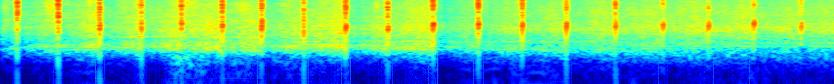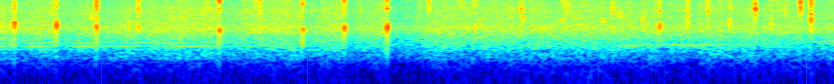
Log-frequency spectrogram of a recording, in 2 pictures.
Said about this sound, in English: So I'd like everyone to once again give him the biggest round of applause.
